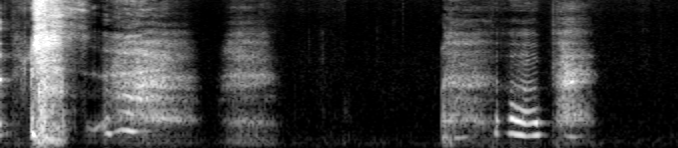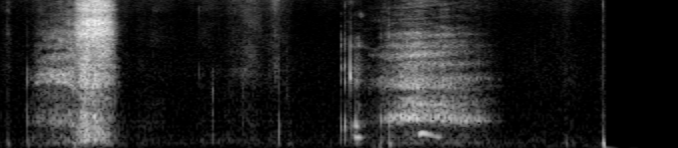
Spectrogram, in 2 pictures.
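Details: Several sharp sneezes, each with a quick indrawn breath before the burst, in a quiet room, in spring. Sneezing.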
